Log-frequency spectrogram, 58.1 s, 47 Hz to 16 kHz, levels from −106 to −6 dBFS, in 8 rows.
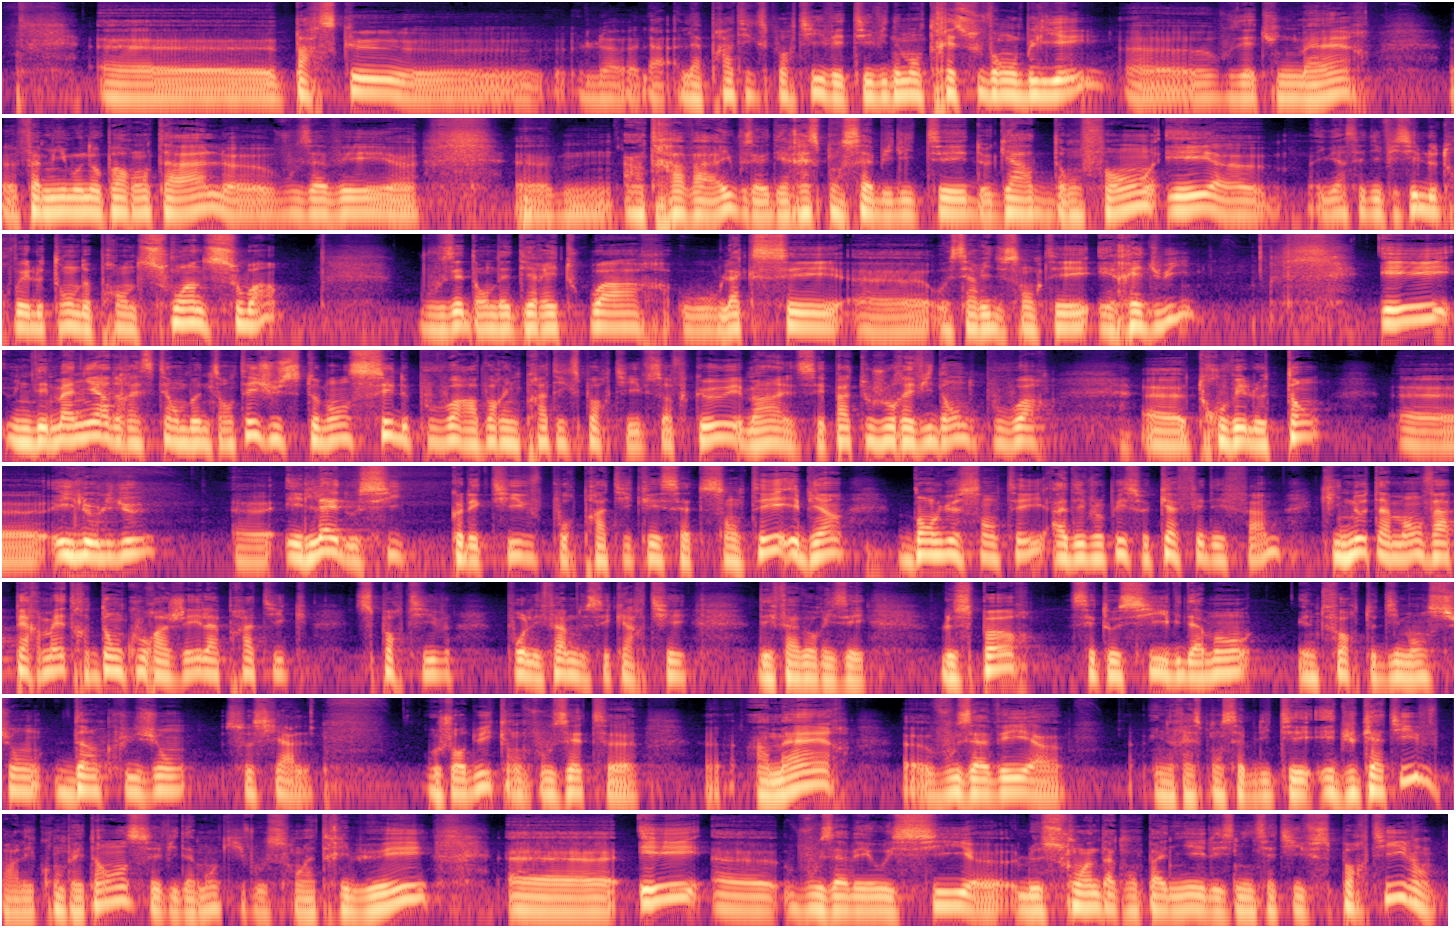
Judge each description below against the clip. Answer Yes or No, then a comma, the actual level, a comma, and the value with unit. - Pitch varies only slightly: No, average, 4.3 semitones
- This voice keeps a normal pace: Yes, average, 185 wpm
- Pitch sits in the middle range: No, low, 130 Hz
